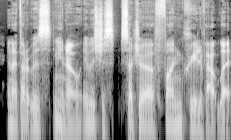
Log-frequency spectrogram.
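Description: This man has a very deep, low pitch and an American accent, speaking at a moderate pace. The very clean recording has a silent background and a dry, close sound with no echo. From US South, Louisville, Kentucky. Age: 20s. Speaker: cook and social media creator. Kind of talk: casual interview. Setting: studio.

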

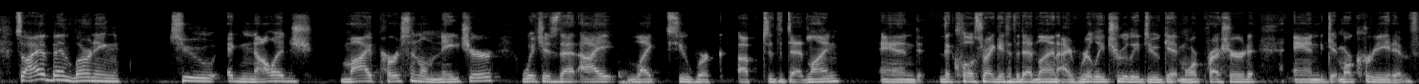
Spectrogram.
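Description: A man with a plain, everyday voice and an American accent talks at a moderate pace, his loudness very even and his pitch variation ordinary. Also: medium pitch for a man. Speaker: podcast host. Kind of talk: casual chat, live Q&A. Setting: live stream video call.

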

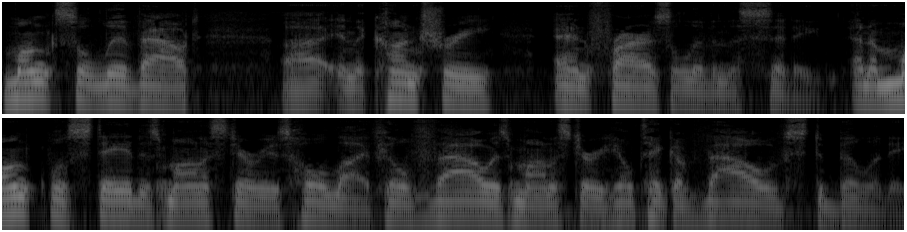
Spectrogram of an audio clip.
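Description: Talking at a fairly quick pace, a man uses a fairly low pitch with ordinary pitch variation. The recording is very clean, with a silent background. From New Jersey, US. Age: 40s. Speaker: priest and radio host. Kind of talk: casual chat. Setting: studio.

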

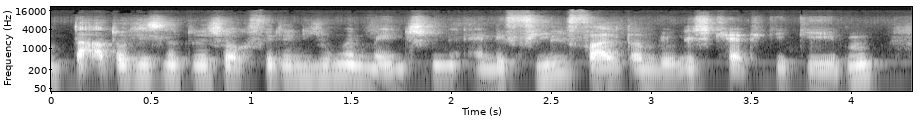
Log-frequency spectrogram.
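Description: With a Viennese accent, a man speaks in a dark, mellow tone and with fairly even intonation. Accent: Viennese Austrian German. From Austria, Vienna. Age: 40s. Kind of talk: interview. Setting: remote connection.

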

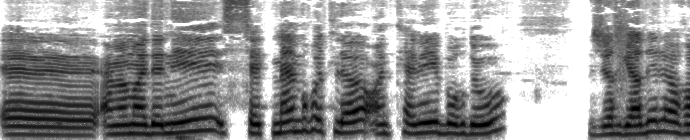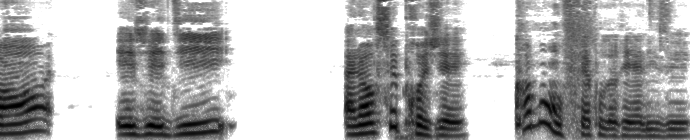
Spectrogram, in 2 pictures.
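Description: A woman speaks in an Acadian accent at a very slow pace, with a medium pitch and ordinary pitch variation. The sound is dry and close, with no echo. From New Brunswick, Canada (Acadian). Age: 40s. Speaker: sailor, family living aboard. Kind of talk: interview.

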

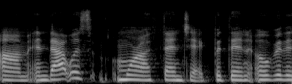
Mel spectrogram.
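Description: At a moderate pace, a woman speaks at a medium pitch in an ordinary speaking voice against a quiet background. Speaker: former reality TV star and podcaster. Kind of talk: casual interview chat.

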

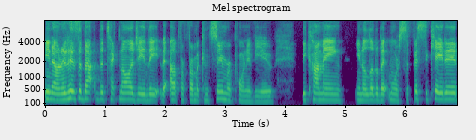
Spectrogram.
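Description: A medium-pitched woman with an American accent talks at a very fast pace with fairly even intonation against a quiet background. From United States. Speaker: immersive audio producer. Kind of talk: interview. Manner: halting, many fillers.

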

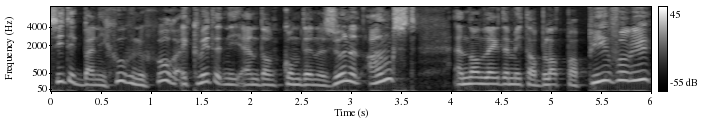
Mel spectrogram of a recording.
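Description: A man with a Flemish accent speaks at a moderate pace in a high, animated voice with lively intonation. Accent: Flemish Dutch. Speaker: podcast co-host. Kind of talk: casual chat. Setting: farmhouse.

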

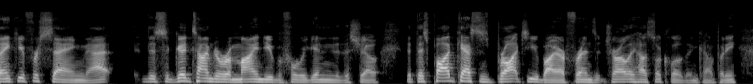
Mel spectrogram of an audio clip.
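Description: Against a quiet background, a man talks very fast at a medium pitch with ordinary pitch variation, his bright, sharp tone captured in a dry, close sound with no echo. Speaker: sports podcast host. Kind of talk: casual chat.

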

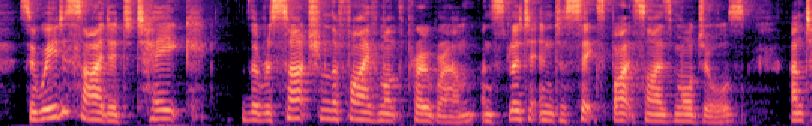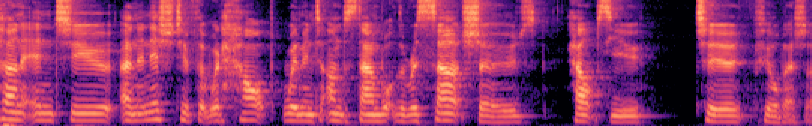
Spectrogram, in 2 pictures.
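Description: A woman talks with an English accent. Her pace is moderate and her pitch varies in an ordinary way. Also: fairly low pitch for a woman. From England. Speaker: menopause author. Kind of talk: interview.

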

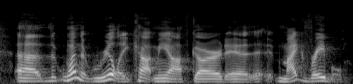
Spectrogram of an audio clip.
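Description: An unremarkable speaking voice from a man at fairly high pitch, ordinary pitch variation, on a very clean recording with a silent background. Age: 40s. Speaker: sports podcast host. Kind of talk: casual chat.

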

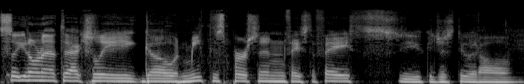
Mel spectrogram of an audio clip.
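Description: A man speaks at a moderate pace with a fairly high pitch and ordinary pitch variation. His is an unremarkable speaking voice, with hardly any pauses. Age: 30s. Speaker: podcast co-host. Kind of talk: casual chat.

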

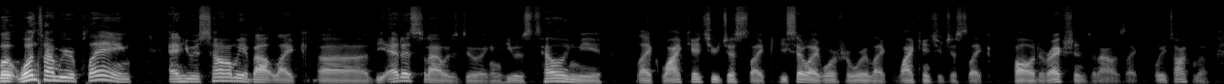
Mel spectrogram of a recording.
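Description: Over a silent background in a very clean recording, a man with a plain, everyday voice speaks at a fairly quick pace with lively intonation and a dry, close sound free of echo. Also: fairly low pitch for a man, big swings in loudness. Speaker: content creator. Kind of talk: casual chat. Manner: casual, slangy.

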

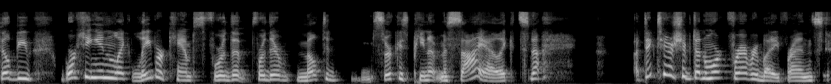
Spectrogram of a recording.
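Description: A woman with a New Jersey accent talks at a fairly quick pace, her fairly high pitch making very wide swings. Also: quiet background. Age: 40s. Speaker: podcast host. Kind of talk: casual chat.

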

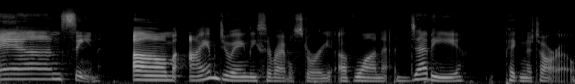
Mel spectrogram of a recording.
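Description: A woman's medium-pitched voice with an Ohio accent, bright and sharp in tone, lively in intonation, at a fairly slow pace. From Ohio, US Midwest. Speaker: podcast co-host. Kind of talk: casual chat, storytelling.

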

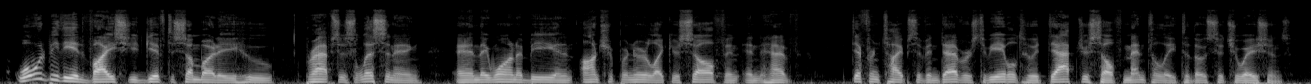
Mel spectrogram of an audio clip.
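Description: With a normal speaking voice, the speaker talks fairly quickly and varies pitch in an ordinary way. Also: man, fairly low pitch for a man. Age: 50s. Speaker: sports business podcast host. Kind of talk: interview.

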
